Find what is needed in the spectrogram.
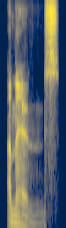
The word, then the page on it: amends: British English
